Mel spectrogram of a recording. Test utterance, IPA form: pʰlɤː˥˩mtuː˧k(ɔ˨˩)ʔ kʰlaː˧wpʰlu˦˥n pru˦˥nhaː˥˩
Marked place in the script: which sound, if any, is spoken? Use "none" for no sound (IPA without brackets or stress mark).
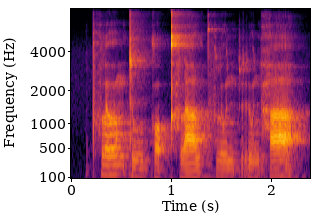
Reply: ɔ˨˩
